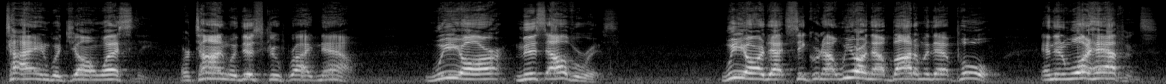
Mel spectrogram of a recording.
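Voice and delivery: rally the room with rising force; fiery preaching. Acted.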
